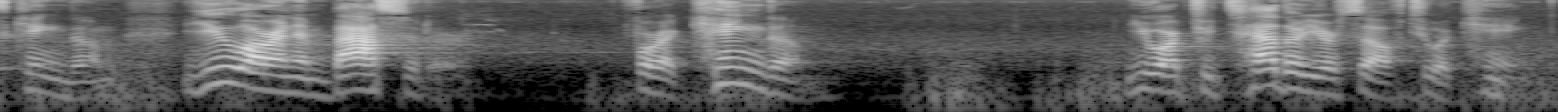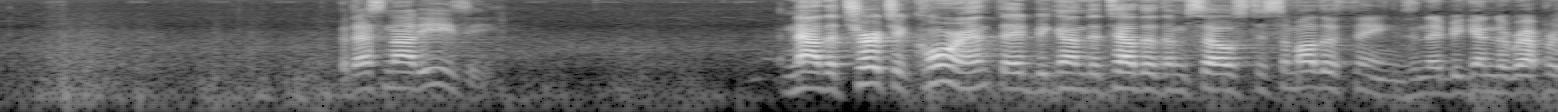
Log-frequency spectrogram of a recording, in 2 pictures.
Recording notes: Audio sermon from our outdoor service.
